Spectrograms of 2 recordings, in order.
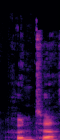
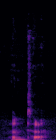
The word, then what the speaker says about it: junta: paul try and hold junta hunter sorry i've been corrected on that it's weird brits say javier bardem but don't say hunter junta hunter all right let's invent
